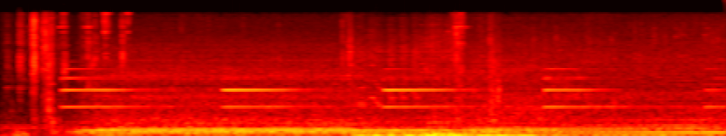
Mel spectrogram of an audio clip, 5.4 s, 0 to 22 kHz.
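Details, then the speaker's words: Toyota Camry, about 350,000 miles, transmission rebuilt some 30-40k miles ago, driven the day before: quick crank, catches at once, settles to steady even low idle with no knocks or misses; not burning oil, normal start. "right up no issue see it's not burning any oil"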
